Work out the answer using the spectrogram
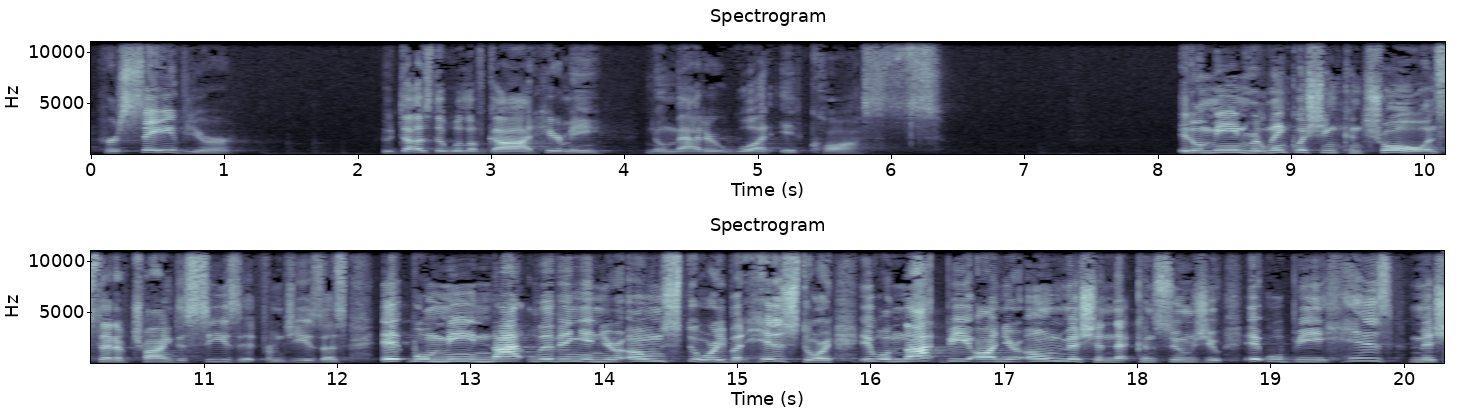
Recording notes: Faith Baptist Church in Hamilton, NJ.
